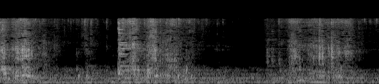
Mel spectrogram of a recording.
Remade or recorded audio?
recorded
